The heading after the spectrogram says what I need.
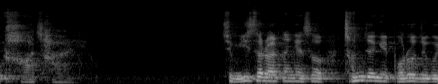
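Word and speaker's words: Gaza: 번역할 때 가사라고 번역했는데 그 영어 발음으로 하면 가자요 지금 이스라엘 땅에서 전쟁이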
